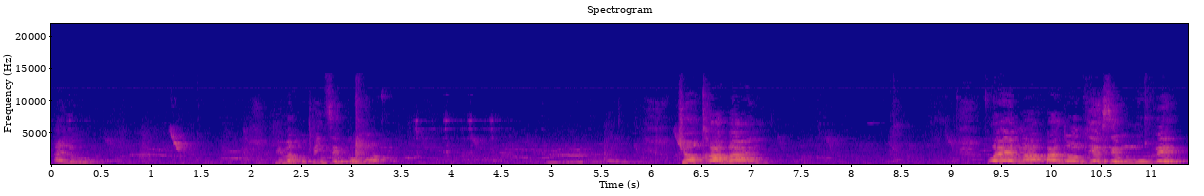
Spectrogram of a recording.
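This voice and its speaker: A woman's voice: high voice, slow, long pauses, fairly bright tone. A woman playing a pleading, complaining daughter. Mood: urgent. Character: aggrieved young daughter disowned by her father. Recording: echoey, distant, with background noise.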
